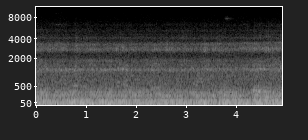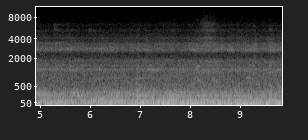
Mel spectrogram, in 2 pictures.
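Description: A passenger train running, heard from its open-air car: steady rumble of the wheels on the rails mixed with wind on the microphone, a little louder over the last few seconds as the car rolls out onto a trestle.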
